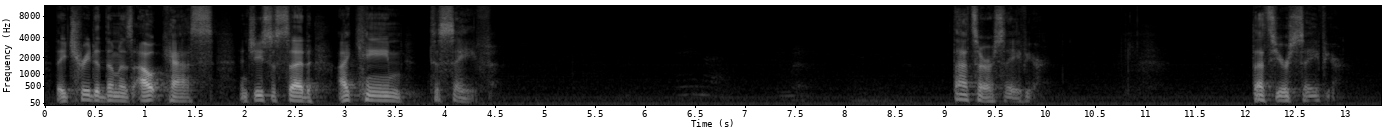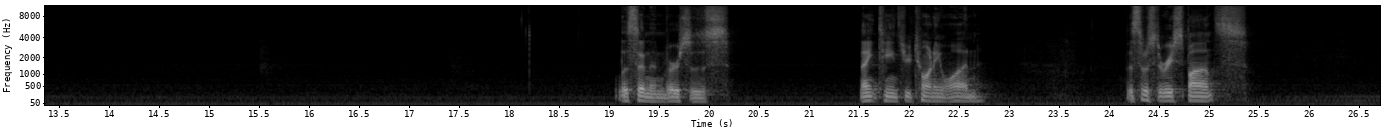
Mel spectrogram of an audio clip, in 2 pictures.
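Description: A middle-aged man speaks calmly through a microphone, pausing often.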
